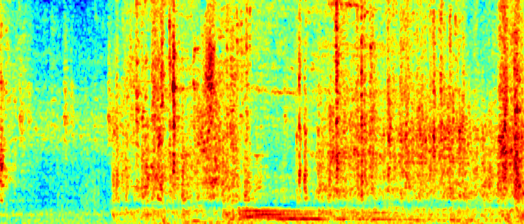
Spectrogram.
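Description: A large metal door slides open with a hiss.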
